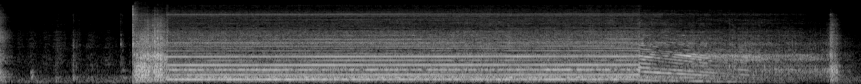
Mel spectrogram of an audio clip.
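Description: A kitchen mixer grinder starts abruptly and runs with a loud steady whine, then winds down with falling pitch before a final clunk.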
